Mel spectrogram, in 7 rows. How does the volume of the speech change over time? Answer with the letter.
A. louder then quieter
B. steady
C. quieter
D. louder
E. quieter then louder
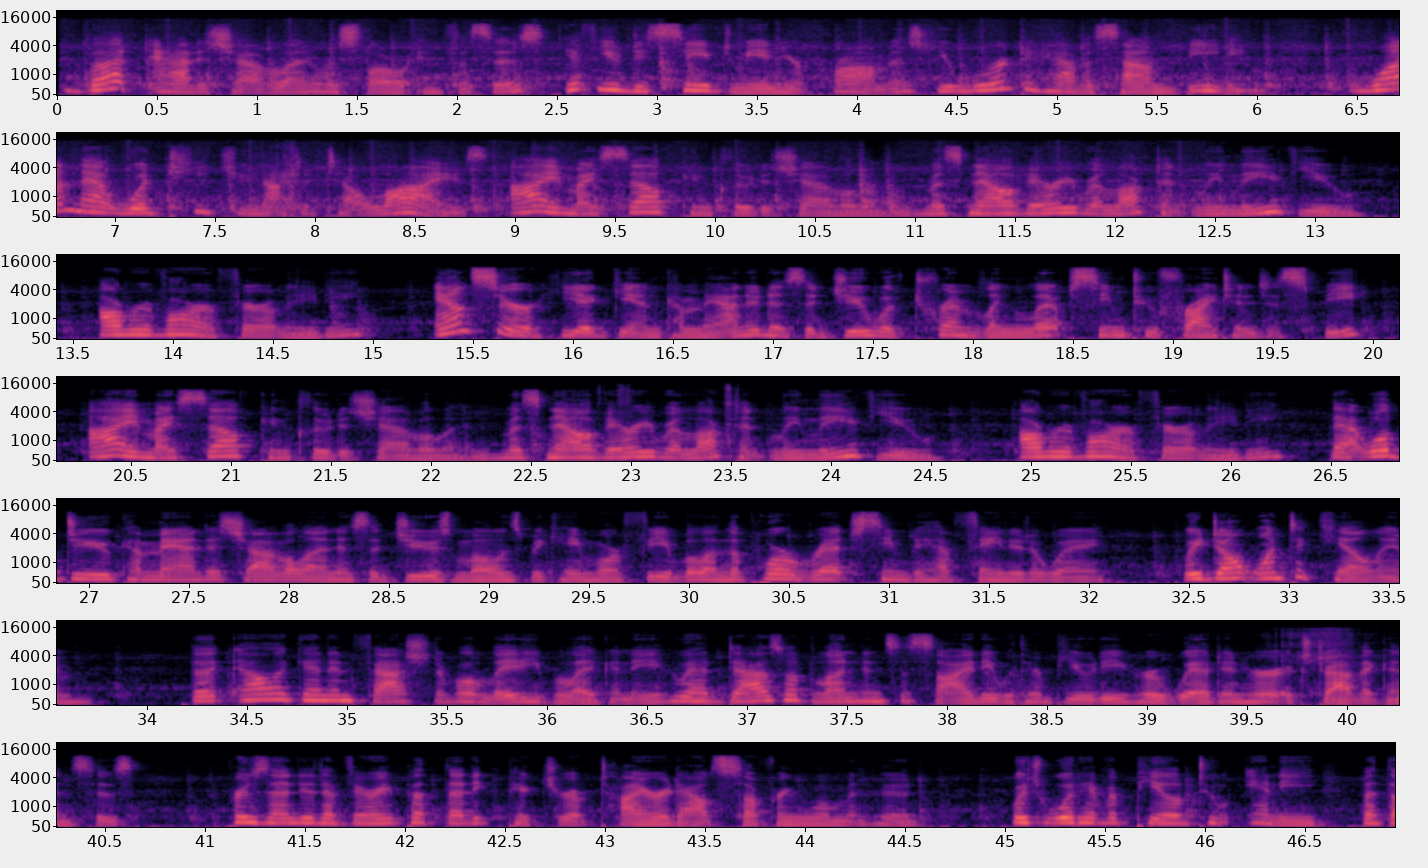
B.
